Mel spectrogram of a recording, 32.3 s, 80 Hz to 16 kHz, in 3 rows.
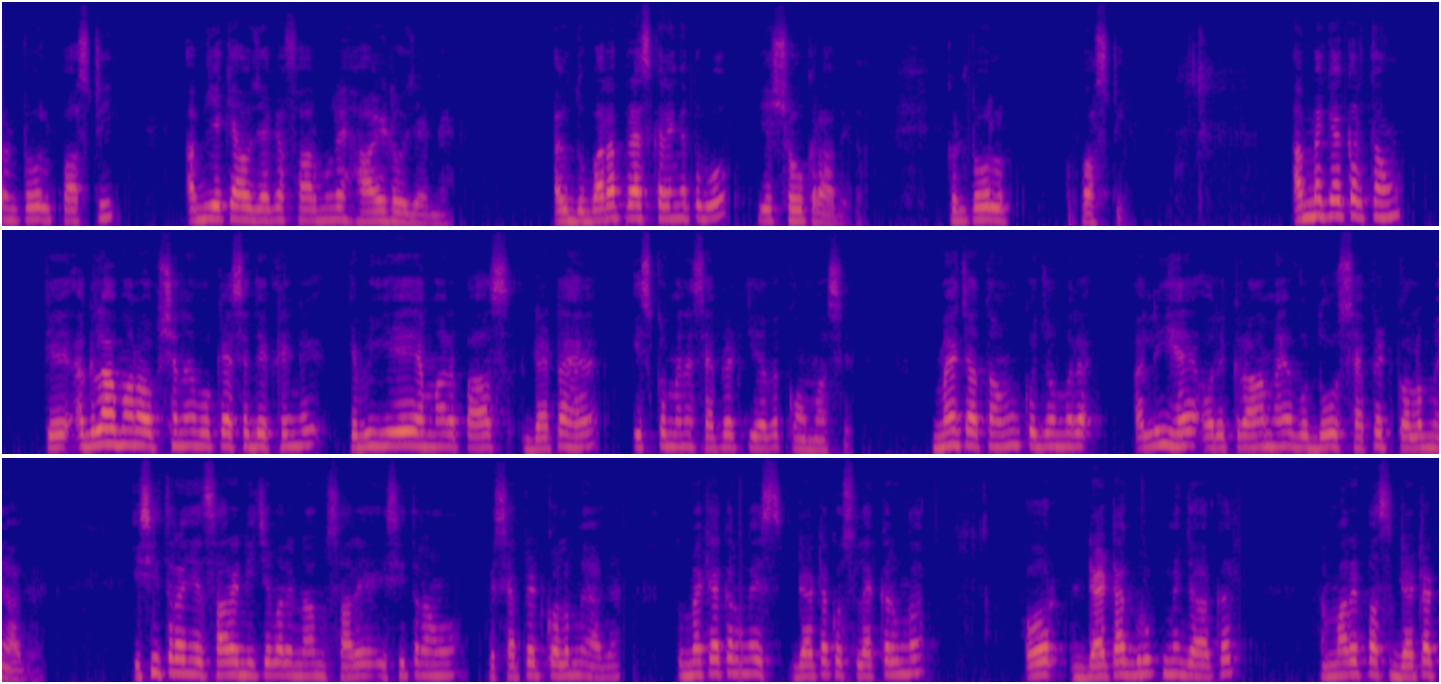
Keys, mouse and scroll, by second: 0.4 ctrl+`, 4.6 ctrl+`, 5.2 ctrl+`, 9.7 click, 12.8 click, 26.7-30.4 drag.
